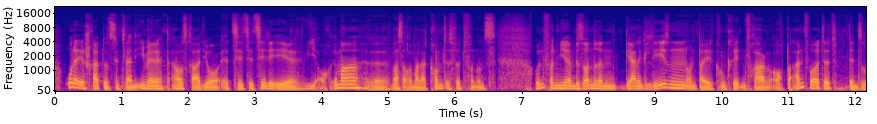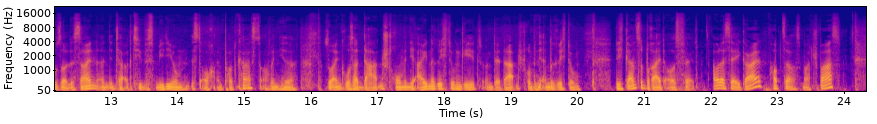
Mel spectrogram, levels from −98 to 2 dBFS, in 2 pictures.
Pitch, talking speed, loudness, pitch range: 105 Hz, 195 wpm, -20 LUFS, 95-125 Hz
